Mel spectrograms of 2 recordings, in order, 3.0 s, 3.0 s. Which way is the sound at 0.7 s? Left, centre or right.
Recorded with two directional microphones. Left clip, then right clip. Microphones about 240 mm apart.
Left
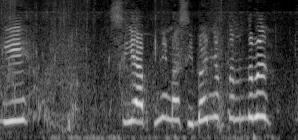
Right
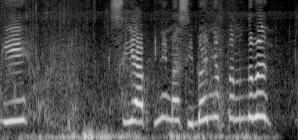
Centre.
